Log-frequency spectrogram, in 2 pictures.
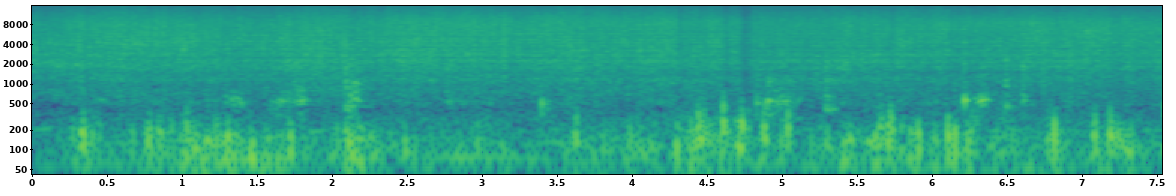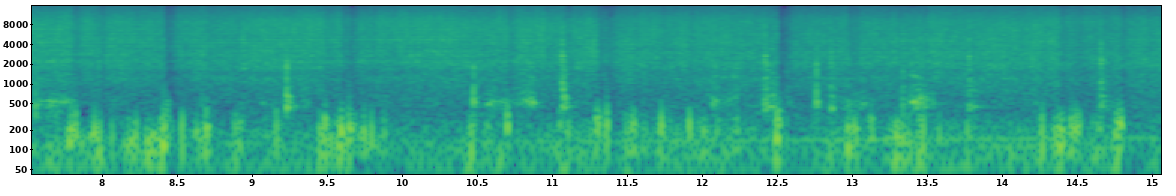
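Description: Sliced beef and garlic sizzling in a nonstick frying pan, with a spatula stirring and scraping against the pan in quick, irregular strokes.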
